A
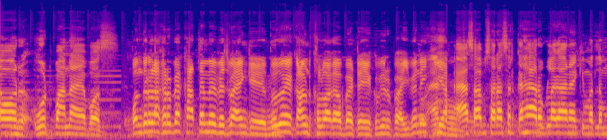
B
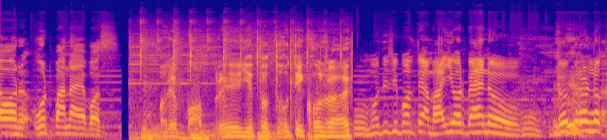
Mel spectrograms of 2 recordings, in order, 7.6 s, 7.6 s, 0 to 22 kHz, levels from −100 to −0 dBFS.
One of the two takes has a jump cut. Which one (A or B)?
A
